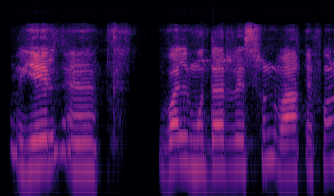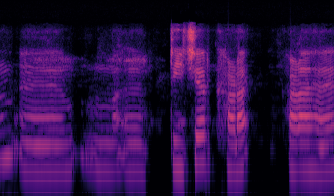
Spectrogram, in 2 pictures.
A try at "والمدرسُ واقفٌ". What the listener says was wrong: والمدرس نہیں ہے، والمدرسو ہے. والمدرسو.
